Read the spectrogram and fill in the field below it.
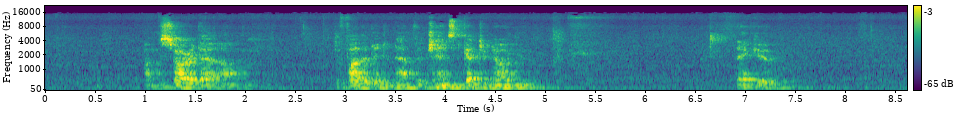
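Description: A young man speaks loudly and clearly in a room with a slight echo, in short lines with pauses.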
